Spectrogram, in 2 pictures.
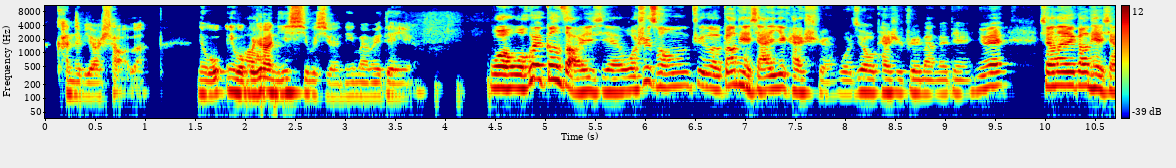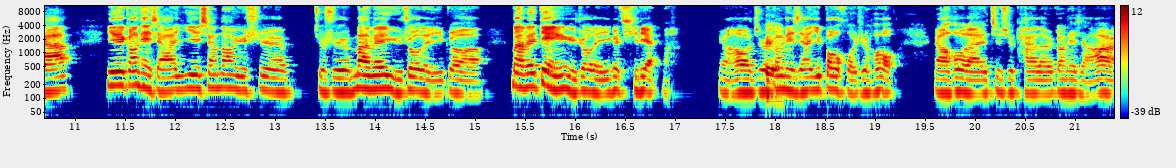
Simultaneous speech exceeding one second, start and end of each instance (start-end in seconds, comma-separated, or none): none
